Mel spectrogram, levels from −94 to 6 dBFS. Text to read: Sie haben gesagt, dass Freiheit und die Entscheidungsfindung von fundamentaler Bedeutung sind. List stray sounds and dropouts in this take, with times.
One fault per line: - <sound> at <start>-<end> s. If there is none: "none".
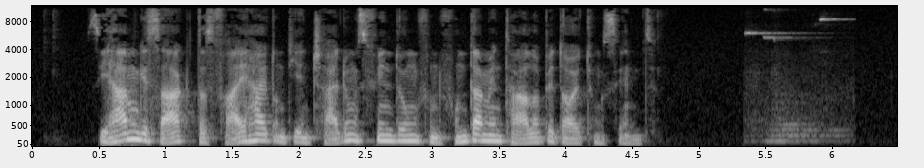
- squeak at 5.3-6.2 s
